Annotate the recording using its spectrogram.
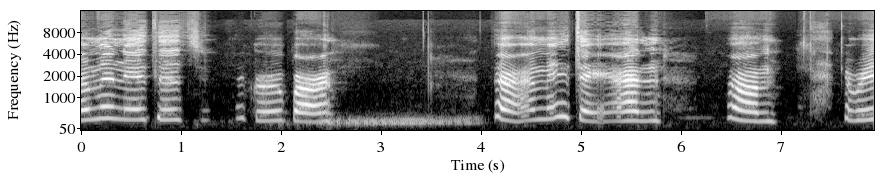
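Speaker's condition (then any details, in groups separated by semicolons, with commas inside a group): ALS; diagnosed in early 30s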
